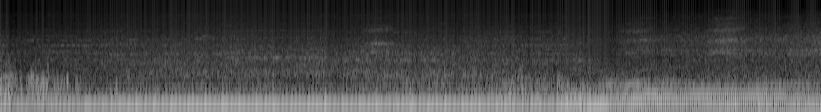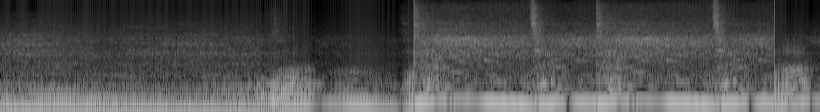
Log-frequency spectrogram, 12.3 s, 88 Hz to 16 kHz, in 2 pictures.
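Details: H22A4 Honda Prelude that idled low (about 400 rpm) and rough; just after throttle body cleaning, engine revs up and settles, then idle turns lumpy and dips unevenly while cleaner burns off, smoking; expected to smooth out.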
